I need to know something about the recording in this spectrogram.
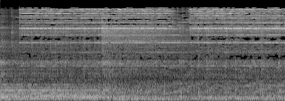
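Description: IGT Star Goddess video slot machine playing its big-win celebration music and chimes while the win total counts up on screen.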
